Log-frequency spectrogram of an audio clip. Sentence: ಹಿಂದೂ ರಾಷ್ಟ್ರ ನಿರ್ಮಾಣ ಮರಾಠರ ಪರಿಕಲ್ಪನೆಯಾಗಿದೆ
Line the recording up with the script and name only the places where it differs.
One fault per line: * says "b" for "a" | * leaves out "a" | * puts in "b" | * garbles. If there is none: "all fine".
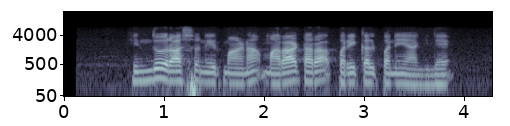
all fine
